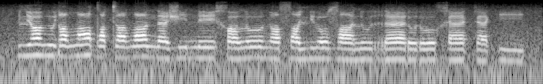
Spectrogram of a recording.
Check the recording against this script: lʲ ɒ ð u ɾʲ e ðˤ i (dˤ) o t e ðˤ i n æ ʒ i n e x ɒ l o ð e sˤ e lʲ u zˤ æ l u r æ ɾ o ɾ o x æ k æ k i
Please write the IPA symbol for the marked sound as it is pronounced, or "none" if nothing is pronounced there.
dˤ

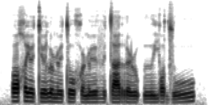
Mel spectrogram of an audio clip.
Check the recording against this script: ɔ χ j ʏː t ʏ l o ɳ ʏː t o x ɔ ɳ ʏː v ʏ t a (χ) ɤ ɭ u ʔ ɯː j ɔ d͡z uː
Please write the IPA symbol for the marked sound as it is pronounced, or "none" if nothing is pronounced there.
r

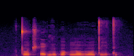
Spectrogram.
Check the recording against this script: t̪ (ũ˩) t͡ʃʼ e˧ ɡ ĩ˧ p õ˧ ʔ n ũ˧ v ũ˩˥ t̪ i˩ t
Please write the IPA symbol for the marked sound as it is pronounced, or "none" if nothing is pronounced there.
ũ˧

